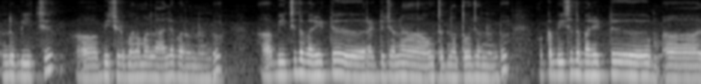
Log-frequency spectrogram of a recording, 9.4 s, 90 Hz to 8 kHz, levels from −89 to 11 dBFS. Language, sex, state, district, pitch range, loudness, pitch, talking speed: Tulu, male, Karnataka, Dakshina Kannada, 125-145 Hz, -18 LUFS, 135 Hz, 130 wpm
